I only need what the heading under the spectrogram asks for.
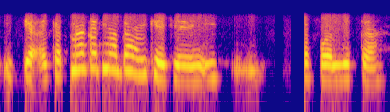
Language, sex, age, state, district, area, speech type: Maithili, female, 45-60, Bihar, Araria, rural, conversation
